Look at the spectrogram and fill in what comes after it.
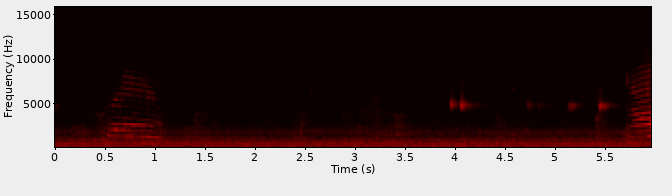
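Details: Willie White Paws, a sweet male cat with a neurological condition that makes him wobble, gives a clear high meow with stacked rising-falling harmonics near the start, a second meow at the end, and faint short chirps in between.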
